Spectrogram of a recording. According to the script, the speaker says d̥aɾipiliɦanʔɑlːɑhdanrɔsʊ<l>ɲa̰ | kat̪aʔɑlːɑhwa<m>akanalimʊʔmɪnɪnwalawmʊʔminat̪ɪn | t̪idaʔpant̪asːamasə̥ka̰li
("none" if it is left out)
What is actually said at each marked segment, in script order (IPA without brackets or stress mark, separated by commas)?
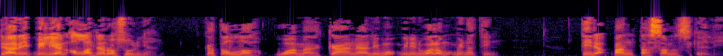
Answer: l, m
